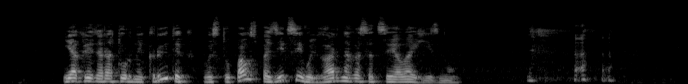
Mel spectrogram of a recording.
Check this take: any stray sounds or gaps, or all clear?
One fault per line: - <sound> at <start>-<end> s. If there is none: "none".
- laugh at 5.3-6.2 s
